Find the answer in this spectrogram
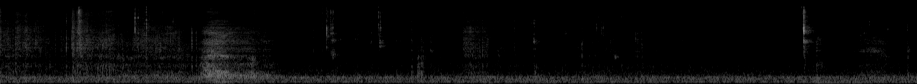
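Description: A person chewing a mouthful of taco boat with her mouth closed: soft, scattered mouth clicks, a louder mouth sound about two seconds in and a sharp click near the end.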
